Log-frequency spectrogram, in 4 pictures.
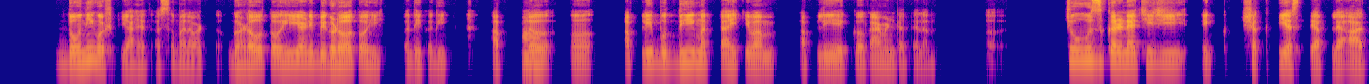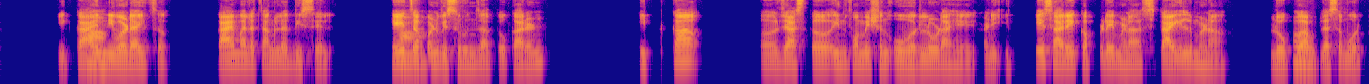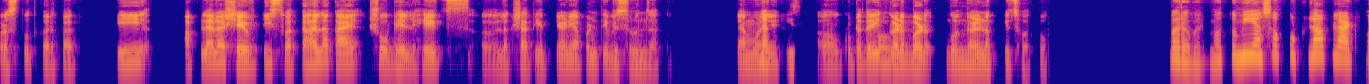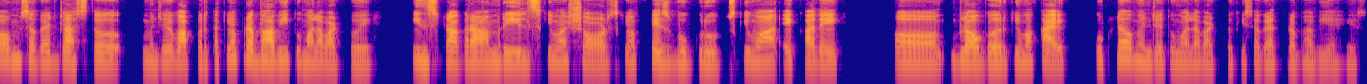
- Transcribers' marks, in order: other background noise; in English: "चूज"; tapping; in English: "ओव्हरलोड"; in English: "प्लॅटफॉर्म"; in English: "ग्रुप्स"; other noise
- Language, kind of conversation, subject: Marathi, podcast, सामाजिक माध्यमांमुळे तुमची कपड्यांची पसंती बदलली आहे का?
